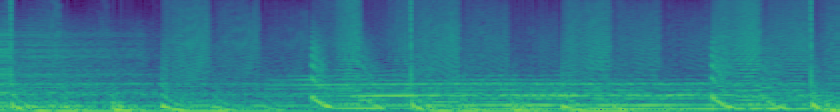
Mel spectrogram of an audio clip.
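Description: Hard-techno track made with synthesizers: a heavy, steady low bass drone with sharp falling pitch sweeps about once a second. A held synth note enters about halfway through.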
